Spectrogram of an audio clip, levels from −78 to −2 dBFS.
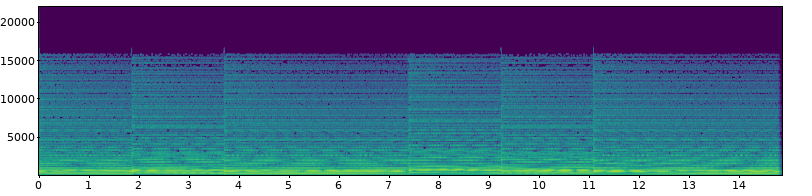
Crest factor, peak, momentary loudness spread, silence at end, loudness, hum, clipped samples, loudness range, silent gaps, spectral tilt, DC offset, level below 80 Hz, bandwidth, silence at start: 14 dB; -2 dBFS; 2 LU; 0 s; -17 LUFS; none; under 0.1%; 1 LU; none; -3.5 dB/octave; under 0.1%; -58 dBFS; 16 kHz; 0 s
